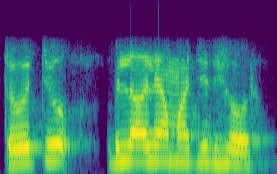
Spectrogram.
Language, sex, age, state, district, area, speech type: Kashmiri, male, 18-30, Jammu and Kashmir, Ganderbal, rural, conversation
